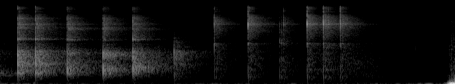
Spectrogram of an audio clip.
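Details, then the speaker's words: Sharp tap test on floor tiles laid the previous day: taps ring a little hollow instead of a solid concrete-like click, since the thinset underneath hasn't cured yet; a hollow spot means unbonded thinset and the tile will break. "if you hear a hollow spot it it didn't take the thin set did not bond to the floor and uh that will be a break that that tile will break"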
